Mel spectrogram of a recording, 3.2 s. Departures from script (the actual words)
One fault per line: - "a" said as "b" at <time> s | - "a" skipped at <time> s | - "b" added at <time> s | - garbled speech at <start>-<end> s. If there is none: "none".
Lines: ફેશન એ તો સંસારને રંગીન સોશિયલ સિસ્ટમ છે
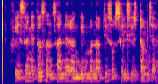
- "બનાવતી" added at 1.8 s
